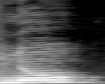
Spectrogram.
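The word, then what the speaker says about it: know: आई नो everything about you. आई I means होता है मैं। नो। अब इस नो वर्ड में दोस्तों के और डब्ल्यू साइलेंट होते हैं।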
